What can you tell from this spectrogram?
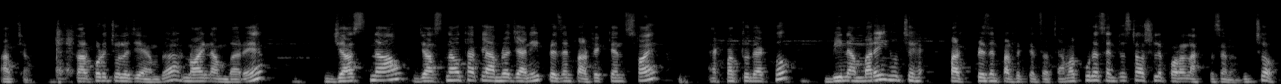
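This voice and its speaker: A man's voice: on the high side, lively intonation, a bit bright. Bangla-speaking man teaching English exam questions. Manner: explanatory, addresses students directly, slow when reading English. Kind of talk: exam-prep English lesson.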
